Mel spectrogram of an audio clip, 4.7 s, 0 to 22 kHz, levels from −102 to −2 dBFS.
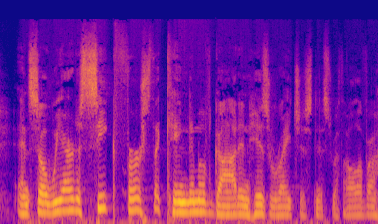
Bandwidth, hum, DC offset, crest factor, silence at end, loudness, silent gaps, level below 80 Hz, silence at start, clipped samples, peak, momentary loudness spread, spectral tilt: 15.5 kHz; none; under 0.1%; 16 dB; 0 s; -24 LUFS; none; -50 dBFS; 0.2 s; under 0.1%; -10 dBFS; 15 LU; -5 dB/octave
